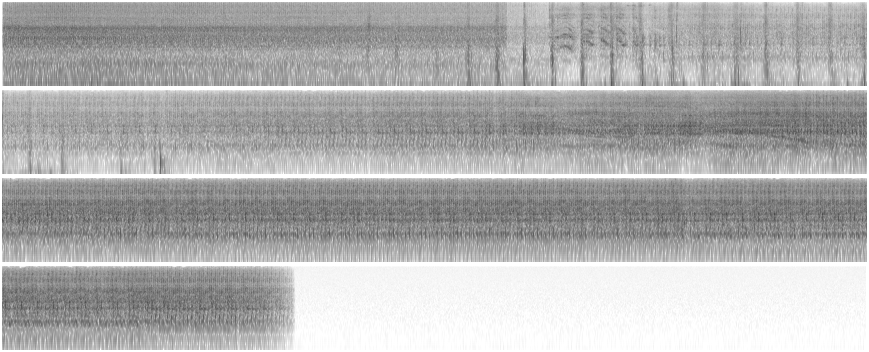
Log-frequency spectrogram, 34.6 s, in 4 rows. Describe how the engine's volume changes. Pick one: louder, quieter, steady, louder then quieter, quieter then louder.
quieter then louder.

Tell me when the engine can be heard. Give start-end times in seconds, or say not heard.
0.0-28.9.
